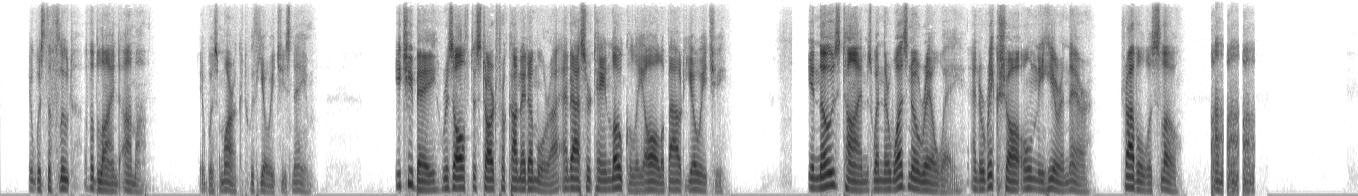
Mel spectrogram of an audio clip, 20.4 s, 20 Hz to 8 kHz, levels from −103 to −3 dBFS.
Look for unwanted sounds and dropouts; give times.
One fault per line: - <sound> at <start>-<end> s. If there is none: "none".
- laugh at 18.2-18.8 s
